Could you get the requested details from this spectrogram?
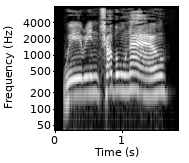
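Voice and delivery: worried angel. Acted. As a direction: let the bad news sink in. Angel realizing danger.

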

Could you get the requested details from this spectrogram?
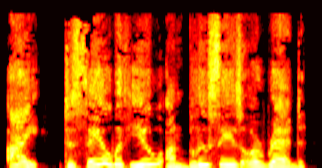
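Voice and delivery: high, fervent heroine; passionate. A narrator's reading. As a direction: answer with ardent devotion. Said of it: "she answered passionately".

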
